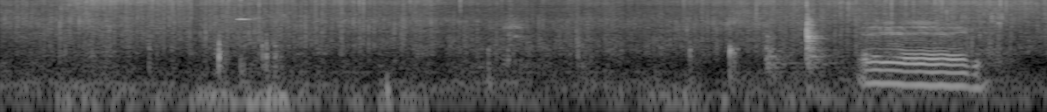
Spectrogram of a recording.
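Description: Eggs frying on a Blackstone griddle, steady sizzle throughout with a few faint clinks and a brief tonal whistle near the end, close and moderately loud.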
